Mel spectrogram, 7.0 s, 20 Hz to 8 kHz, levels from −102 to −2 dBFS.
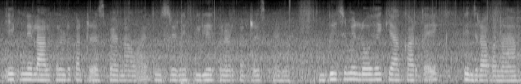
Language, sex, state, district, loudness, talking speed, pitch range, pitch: Hindi, female, Rajasthan, Nagaur, -25 LUFS, 240 wpm, 175-190 Hz, 180 Hz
